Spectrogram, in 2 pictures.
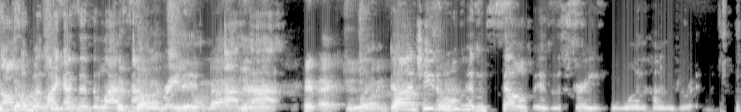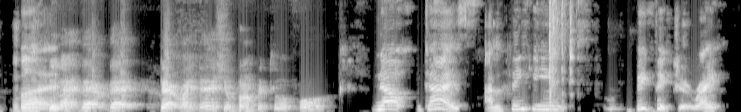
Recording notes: This was recorded in Summer of 2020, still trying to figure out how to record remotely in a pandemic. Please pardon the audio.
